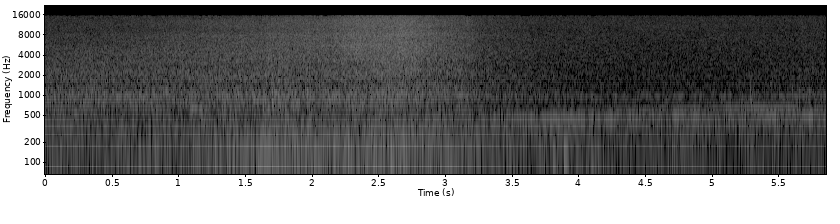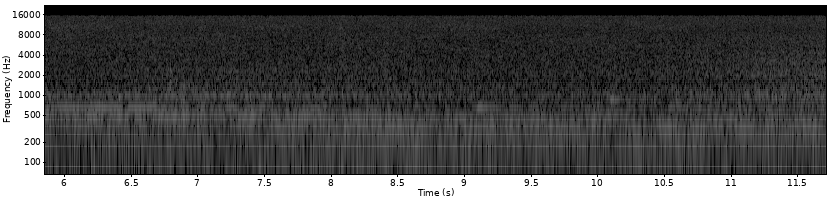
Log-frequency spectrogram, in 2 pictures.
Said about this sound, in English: That image slowly fading itself, bringing you back to the black sands. The ocean waves, the warmth from the earth,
